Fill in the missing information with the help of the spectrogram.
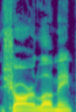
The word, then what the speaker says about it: Charlemagne: Well, Charlemagne is Charlemagne, three syllables.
